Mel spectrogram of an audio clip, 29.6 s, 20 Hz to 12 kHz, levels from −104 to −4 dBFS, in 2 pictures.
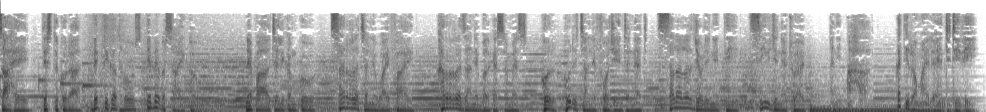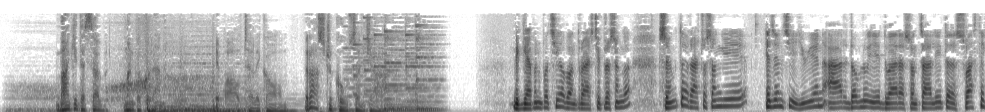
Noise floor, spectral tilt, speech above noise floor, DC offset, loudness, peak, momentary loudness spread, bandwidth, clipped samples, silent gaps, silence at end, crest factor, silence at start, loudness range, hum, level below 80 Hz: -74 dBFS; -5 dB/octave; 42 dB; under 0.1%; -32 LUFS; -6 dBFS; 6 LU; 8 kHz; under 0.1%; none; 0 s; 24 dB; 0 s; 4 LU; none; -42 dBFS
